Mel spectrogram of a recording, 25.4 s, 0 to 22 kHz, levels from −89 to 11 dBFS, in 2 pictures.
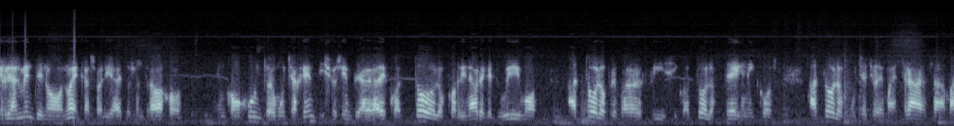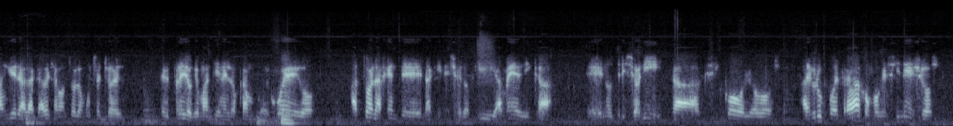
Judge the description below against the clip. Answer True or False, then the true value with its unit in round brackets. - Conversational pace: True (175 wpm)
